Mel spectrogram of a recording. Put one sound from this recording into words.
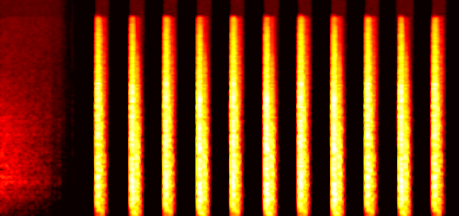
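Footsteps tap in a quick, even rhythm.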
